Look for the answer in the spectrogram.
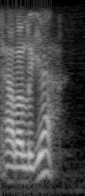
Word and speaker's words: Hallelujah: I said, yeah, but there's no J in the Hebrew language. That's why you You may spell it like that, but it's Hallelujah.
